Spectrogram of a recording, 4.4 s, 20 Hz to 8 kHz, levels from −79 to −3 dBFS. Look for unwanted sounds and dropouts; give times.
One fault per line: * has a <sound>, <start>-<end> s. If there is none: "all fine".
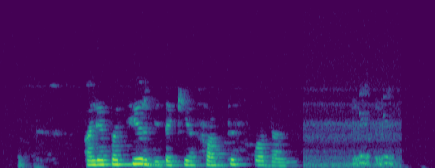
* has a laugh, 3.5-4.0 s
